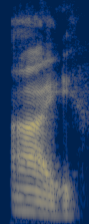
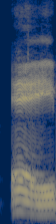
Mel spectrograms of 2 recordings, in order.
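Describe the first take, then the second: First: The name is pronounced like 'eye'. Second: The name is pronounced like 'ay'. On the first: The speaker calls it right. "I'm pronouncing that I" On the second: The speaker calls it wrong. "I was saying uh, A"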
